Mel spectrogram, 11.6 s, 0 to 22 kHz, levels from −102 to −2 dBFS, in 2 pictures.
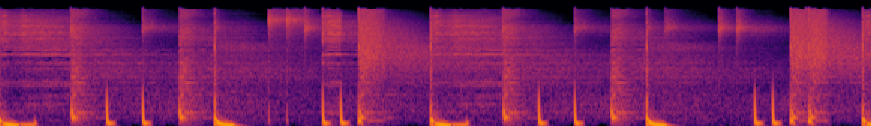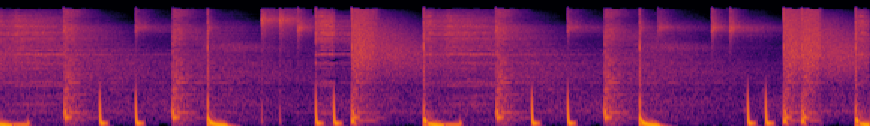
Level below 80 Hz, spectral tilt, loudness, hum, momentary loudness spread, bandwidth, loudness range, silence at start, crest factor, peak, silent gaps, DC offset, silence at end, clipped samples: -40 dBFS; -3.5 dB/octave; -35 LUFS; none; 8 LU; 17 kHz; 1 LU; 0 s; 22 dB; -14 dBFS; none; under 0.1%; 0 s; under 0.1%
